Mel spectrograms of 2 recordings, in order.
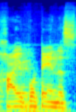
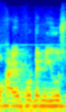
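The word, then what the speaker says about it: hypotenuse: मैं इसको हाइपोटेनस बोलता हूँ, इसको हाइपोटेन्यूज भी बोलते हैं। तो ये हर कोई अपने हिसाब से जो है वो इसको प्रोनाउंस करता है, क्योंकि मुझे जैसे पढ़ाया गया मैं उसको हाइपोटेनस पढ़ता हूँ, आपको अगर दूसरे तरीके से पढ़ाया गया वैसे भी इसको बोल सकते हैं, लेकिन असल मकसद हमारा कॉन्सेप्ट है यहाँ पे।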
